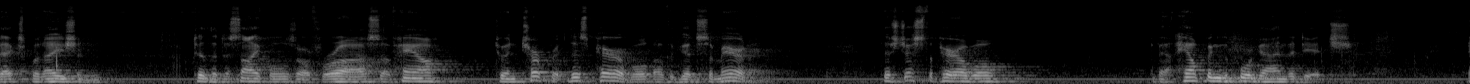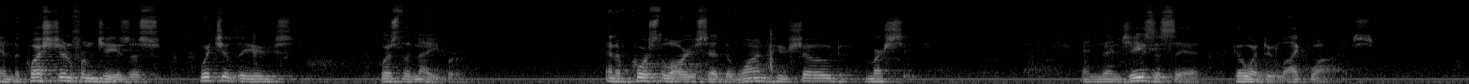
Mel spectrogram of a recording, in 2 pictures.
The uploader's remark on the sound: Audio from the service was not available; this recording is from the Wednesday noon service of First Presbyterian Church, Raleigh.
